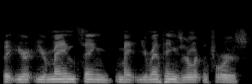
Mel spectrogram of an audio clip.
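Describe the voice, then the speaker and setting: This fast-talking man has a medium-pitched voice and a flat delivery. As a game guide creator, he rambles casually through character builds with lots of fillers and hiccups. The sound is dull.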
